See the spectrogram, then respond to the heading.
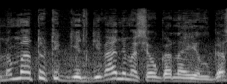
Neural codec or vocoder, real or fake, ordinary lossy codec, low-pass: vocoder, 44.1 kHz, 128 mel bands, Pupu-Vocoder; fake; MP3, 64 kbps; 14.4 kHz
